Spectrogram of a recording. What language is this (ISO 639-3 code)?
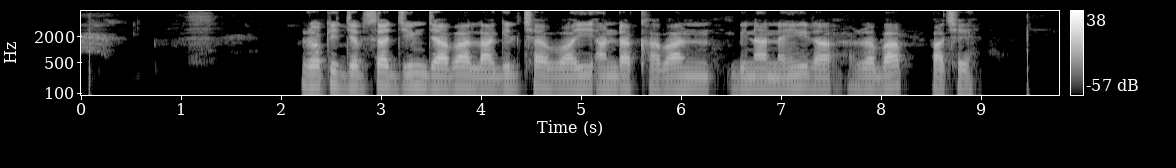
mag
